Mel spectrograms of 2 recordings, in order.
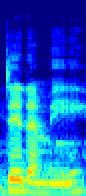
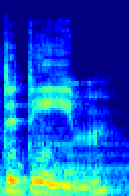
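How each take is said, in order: First: The name is said with three syllables. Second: The name is said with two syllables. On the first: The speaker calls it wrong. "I've been pronouncing it Didami" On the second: The speaker calls it right. "The internet says it's pronounced Didim"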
